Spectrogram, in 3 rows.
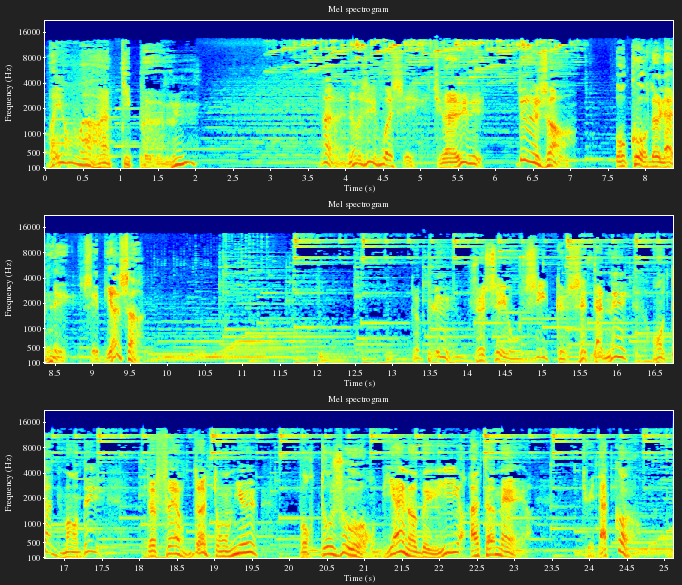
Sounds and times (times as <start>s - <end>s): Speech: 0.0s - 2.1s, 3.7s - 9.7s, 13.3s - 17.5s, 18.1s - 19.6s, 20.2s - 23.2s, 23.9s - 24.7s
Music: 0.0s - 25.1s.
